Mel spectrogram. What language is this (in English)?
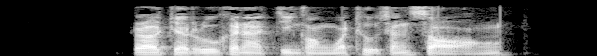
Thai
